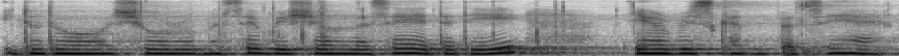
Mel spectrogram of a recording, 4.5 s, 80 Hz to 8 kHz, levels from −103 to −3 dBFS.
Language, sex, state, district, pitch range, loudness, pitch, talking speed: Nagamese, female, Nagaland, Dimapur, 210-230 Hz, -13 LUFS, 220 Hz, 135 wpm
